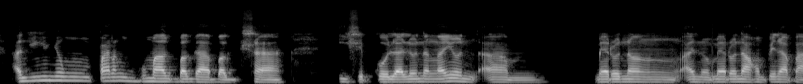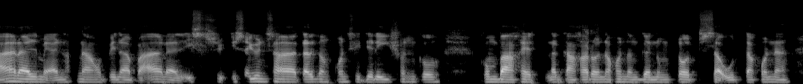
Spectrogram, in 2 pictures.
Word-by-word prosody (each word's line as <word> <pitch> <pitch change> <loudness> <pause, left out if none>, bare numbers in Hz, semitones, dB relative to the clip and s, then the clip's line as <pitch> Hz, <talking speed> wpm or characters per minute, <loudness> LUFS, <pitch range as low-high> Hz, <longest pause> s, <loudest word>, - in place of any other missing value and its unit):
ano 155 +1 +2
yun 185 +2 0
yung 180 -1 0 0.2
parang 170 +1 +1
bumabagabag 125 -6 +3
sa 110 0 +1 0.5
isip 125 -2 -6
ko, 120 -1 +2
lalo 120 +1 +6
na 130 -1 0
ngayon, 130 -2 +2
um, 105 -3 -4 0.6
meron 125 +1 +3
ng 120 -2 +2 0.4
ano, 120 -1 -1
meron 125 +1 +2
na 120 - +5
akong 120 -2 -4
pinapaaral 120 +2 +3
may 115 - -1
anak 115 +1 -11
na 115 -1 -2
akong 115 - -11
pinapaaral. 115 +1 -1
Is - - -5 0.3
isa - - -5
yun 135 -1 -1
sa 120 -2 +3
talagang 120 0 0
consideration 120 0 -5
ko 115 0 -5 0.4
kung 120 0 -4
bakit 115 0 +3
nagkakaroon 115 +1 -1
ako 125 +1 -4
ng 115 -1 -5
gano' 115 -1 -2
ng 110 - -22
thoughts 115 -1 -2
sa - - +4
utak 110 0 -4
ko 115 - -3
na, 110 -2 -4
120 Hz, 160 wpm, -24 LUFS, 115-125 Hz, 0.6 s, lalo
